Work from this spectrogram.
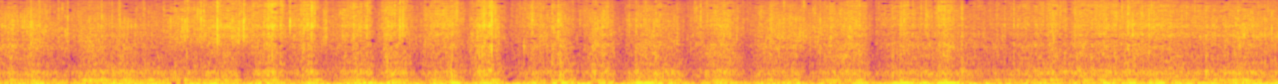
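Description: Fingertips of both hands rub and scratch the fibers on both sides of a purple synthetic wig set on a head form. The result is a steady, dense crackling rustle, bright and hissy, with a low hum beneath it and no distinct separate strikes.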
